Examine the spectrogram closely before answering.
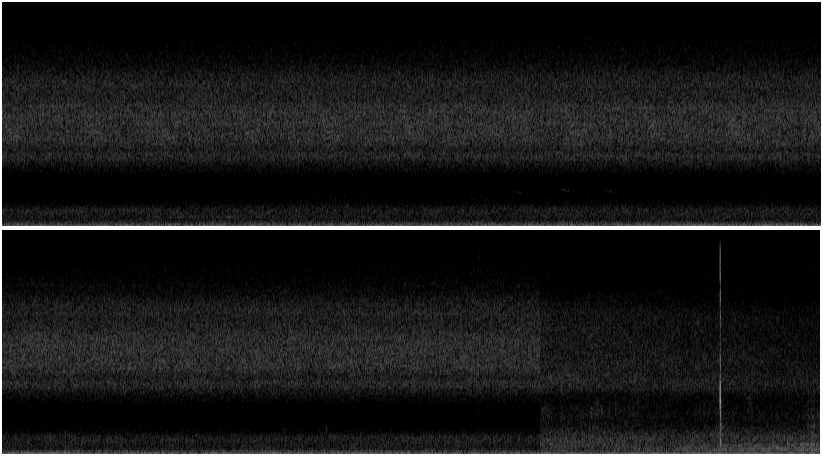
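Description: A steady, high, even insect chorus over outdoor ambience. It cuts off abruptly near the end, giving way to a low hum and a single sharp click.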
